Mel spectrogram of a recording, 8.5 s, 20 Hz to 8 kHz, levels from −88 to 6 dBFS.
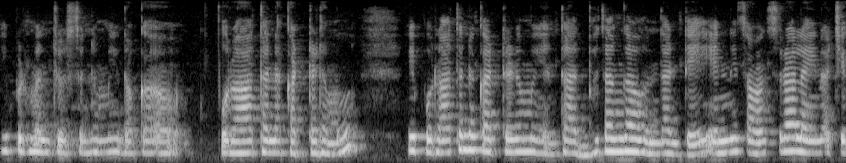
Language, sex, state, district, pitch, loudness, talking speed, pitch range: Telugu, female, Telangana, Nalgonda, 220 Hz, -16 LUFS, 120 wpm, 210-235 Hz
